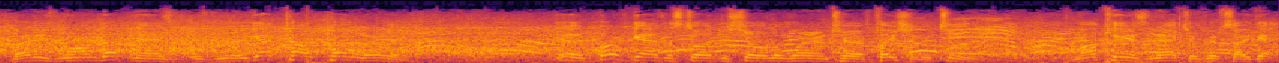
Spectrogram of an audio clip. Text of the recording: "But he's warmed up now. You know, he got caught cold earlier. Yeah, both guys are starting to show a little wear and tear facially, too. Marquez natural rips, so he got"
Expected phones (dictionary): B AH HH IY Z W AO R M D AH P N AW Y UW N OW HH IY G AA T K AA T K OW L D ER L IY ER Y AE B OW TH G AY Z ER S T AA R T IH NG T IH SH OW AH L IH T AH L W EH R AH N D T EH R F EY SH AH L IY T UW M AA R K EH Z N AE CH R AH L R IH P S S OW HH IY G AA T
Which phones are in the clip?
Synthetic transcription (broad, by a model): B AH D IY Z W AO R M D AH P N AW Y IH N OW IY G AA T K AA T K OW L ER L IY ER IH B OW TH G AY Z ER S T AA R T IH T IH SH OW AH L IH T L W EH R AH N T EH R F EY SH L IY T UW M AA K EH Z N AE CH AH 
